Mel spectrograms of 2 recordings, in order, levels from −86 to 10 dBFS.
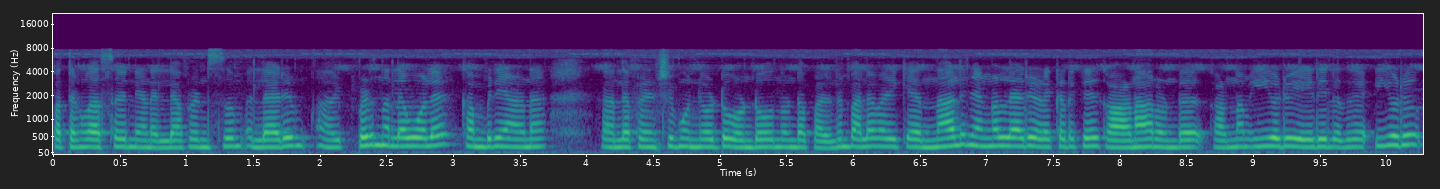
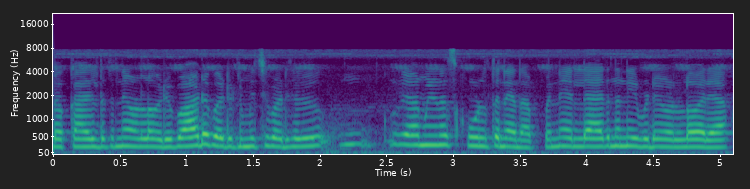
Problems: background sounds at intervals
